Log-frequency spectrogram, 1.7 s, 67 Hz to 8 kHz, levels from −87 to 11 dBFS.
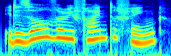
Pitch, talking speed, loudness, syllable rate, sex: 275 Hz, 245 wpm, -15 LUFS, 5.0 syllables/s, female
